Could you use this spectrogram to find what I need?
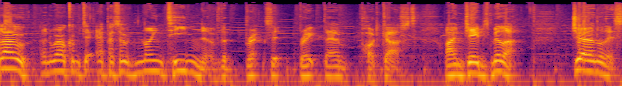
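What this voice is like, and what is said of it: Usual voice. Nothing is said of it.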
